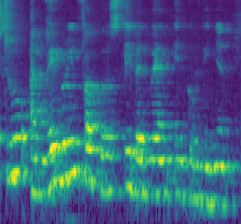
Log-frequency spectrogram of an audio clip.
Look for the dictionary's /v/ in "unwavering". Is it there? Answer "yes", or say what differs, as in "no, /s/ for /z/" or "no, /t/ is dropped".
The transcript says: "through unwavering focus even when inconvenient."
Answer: no, /b/ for /v/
